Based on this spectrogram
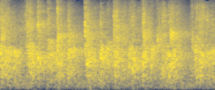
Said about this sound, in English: Congratulations. Yeah, big round of applause.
